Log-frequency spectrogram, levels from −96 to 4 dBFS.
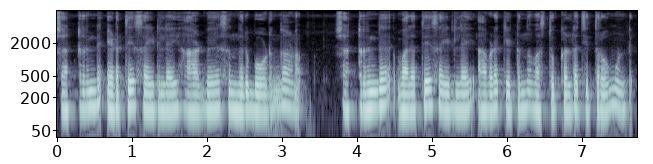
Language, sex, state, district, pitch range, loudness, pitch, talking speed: Malayalam, male, Kerala, Kollam, 120-130 Hz, -18 LUFS, 120 Hz, 130 wpm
